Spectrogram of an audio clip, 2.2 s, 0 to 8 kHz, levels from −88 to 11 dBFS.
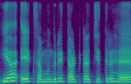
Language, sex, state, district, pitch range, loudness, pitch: Hindi, female, Jharkhand, Ranchi, 250-270 Hz, -15 LUFS, 260 Hz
